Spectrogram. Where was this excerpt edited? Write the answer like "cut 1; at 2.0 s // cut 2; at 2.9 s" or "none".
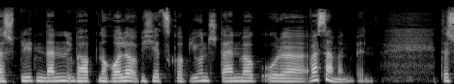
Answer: cut 1; at 3.1 s

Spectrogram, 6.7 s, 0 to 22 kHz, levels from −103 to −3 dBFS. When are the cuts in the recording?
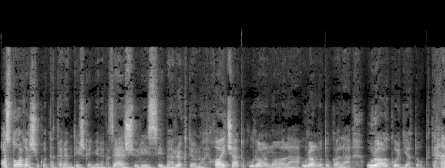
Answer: none

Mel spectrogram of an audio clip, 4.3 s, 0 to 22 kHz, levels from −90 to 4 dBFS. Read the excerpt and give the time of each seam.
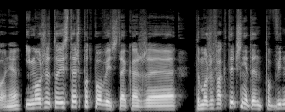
none

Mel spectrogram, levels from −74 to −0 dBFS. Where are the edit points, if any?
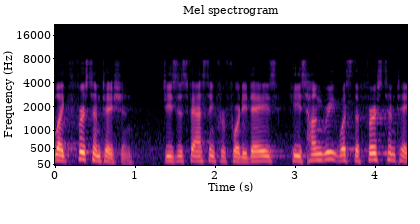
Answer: none

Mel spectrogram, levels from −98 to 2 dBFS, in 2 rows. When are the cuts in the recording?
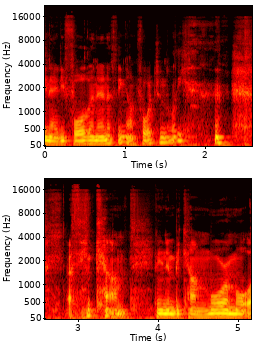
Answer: cut 1; at 4.0 s

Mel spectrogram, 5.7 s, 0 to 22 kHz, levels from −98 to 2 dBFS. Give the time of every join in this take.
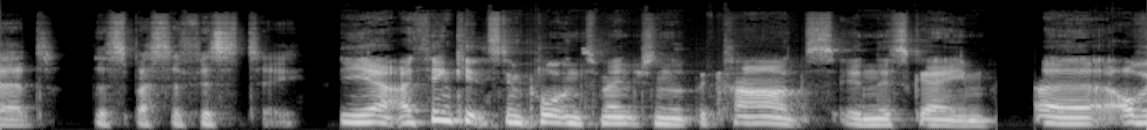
none

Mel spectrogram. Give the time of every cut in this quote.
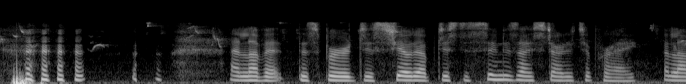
cut 1; at 1.1 s

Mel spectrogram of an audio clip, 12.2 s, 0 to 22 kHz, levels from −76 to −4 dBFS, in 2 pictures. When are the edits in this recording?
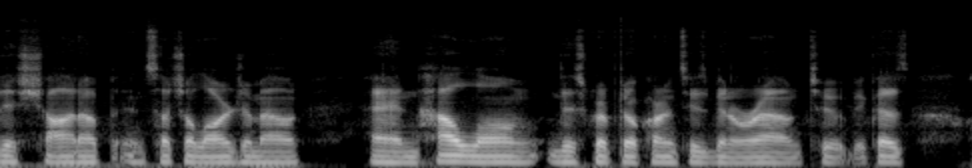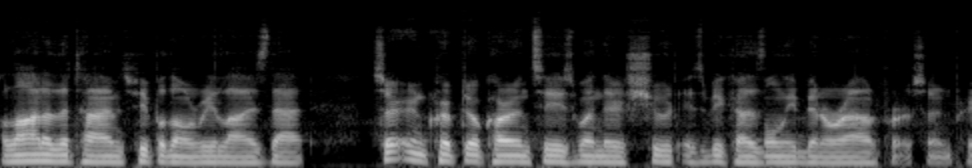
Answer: cut 1; at 2.6 s // cut 2; at 10.3 s // cut 3; at 10.9 s

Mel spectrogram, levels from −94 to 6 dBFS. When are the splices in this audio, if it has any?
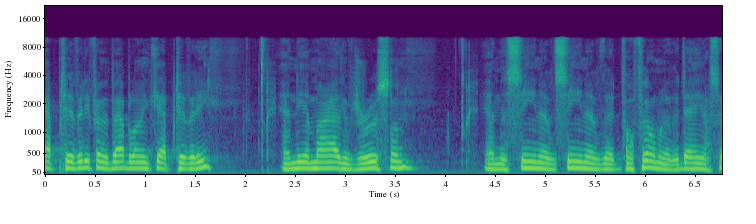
cut 1; at 2.3 s // cut 2; at 2.9 s // cut 3; at 4.3 s // cut 4; at 5.1 s

